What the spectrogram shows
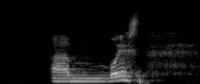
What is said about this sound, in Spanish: Voy a estornudar. A ver, gracias.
